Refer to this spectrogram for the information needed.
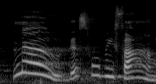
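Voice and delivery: lightly voiced grandma, high-pitched reassurance; breezy grandmother. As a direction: brush off the worry with a high, drawn "no". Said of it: "And Yaya's like".

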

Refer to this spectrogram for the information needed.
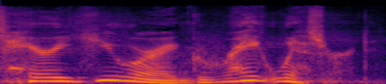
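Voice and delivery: whispered, like telling a secret; hushed whisper. Retold or imitated. Hagrid whispering the truth to Harry, awed whisper. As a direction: breathe it out in a whisper.

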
